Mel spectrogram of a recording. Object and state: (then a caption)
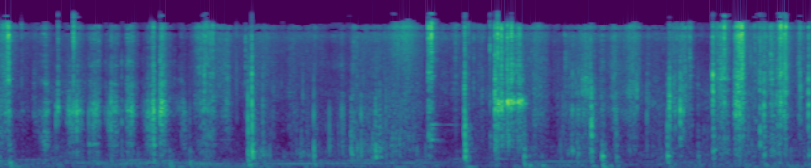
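Chalk block being scraped. A purple-gloved hand scrapes a large solid chalk block with a metal putty knife. Repeated gritty, crumbly rasps and short scratchy strokes overlap, with sharper bright bursts and a faint low hum underneath.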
